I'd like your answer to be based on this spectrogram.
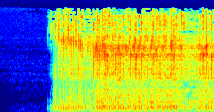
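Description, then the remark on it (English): A loud, sustained fart erupts abruptly after a brief silence and rumbles on continuously with a raspy, sputtering texture until the end, with no talking. “Oh, God, that was the biggest fart ever.”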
